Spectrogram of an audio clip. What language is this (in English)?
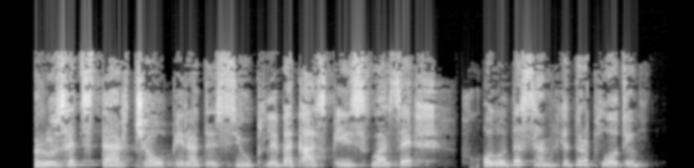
Georgian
